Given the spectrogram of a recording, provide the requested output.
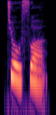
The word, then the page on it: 就算: jiù suàn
